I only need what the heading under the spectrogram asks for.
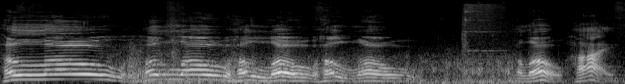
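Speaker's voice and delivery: big, loud, drawn-out hellos; booming welcome; calling out greetings. Real, not acted. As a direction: belt out each greeting to the crowd. Calling greetings to arriving viewers.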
